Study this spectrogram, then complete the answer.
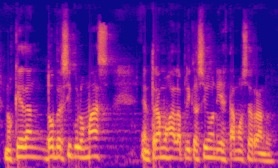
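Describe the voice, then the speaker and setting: Emphatic pastor preaching. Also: male voice, fairly high pitch, fairly even intonation, fairly quick. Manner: emphatic, repeats phrases for stress, rhetorical questions. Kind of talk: sermon. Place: church.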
